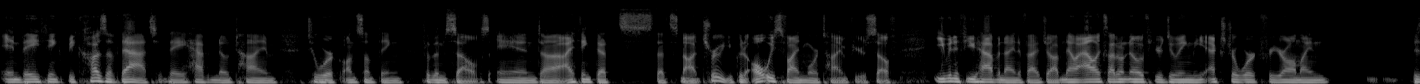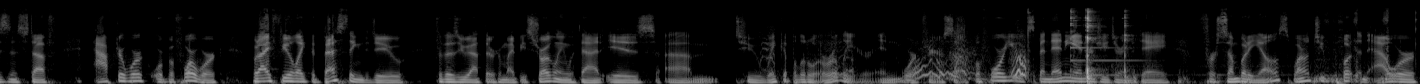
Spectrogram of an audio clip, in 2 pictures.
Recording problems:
household noises; very loud; from 22 s on; 1 dB above the speech

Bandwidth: 14.5 kHz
